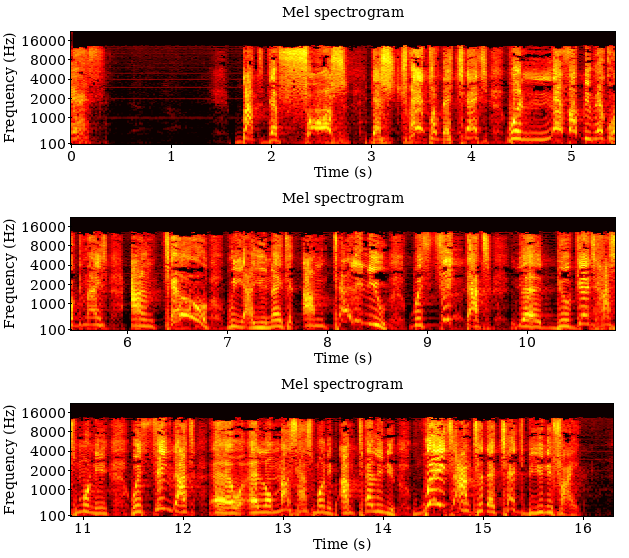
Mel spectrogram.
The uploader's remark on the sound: Preached at the Ekklesia Chapel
